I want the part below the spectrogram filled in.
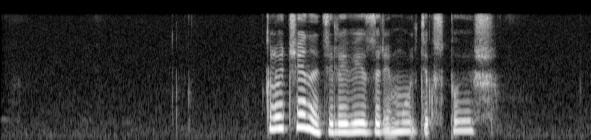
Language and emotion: Russian, sad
